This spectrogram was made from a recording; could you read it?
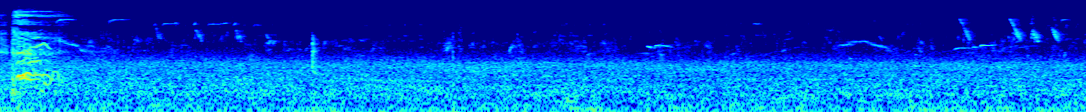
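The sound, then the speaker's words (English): A flock of starlings chatters continuously, a busy tangle of high squeaks, clicks and whistles layered over a steady hiss, with a brief sharp burst at the very start. “Listen to those starlings chatter.”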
